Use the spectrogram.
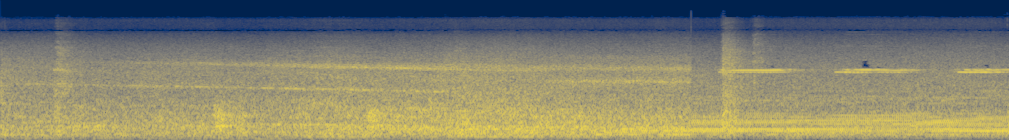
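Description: A Bangkok Skytrain rumbles steadily into a station with a broad roaring hiss, joined by high metallic wheel squeals and tones near the end.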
